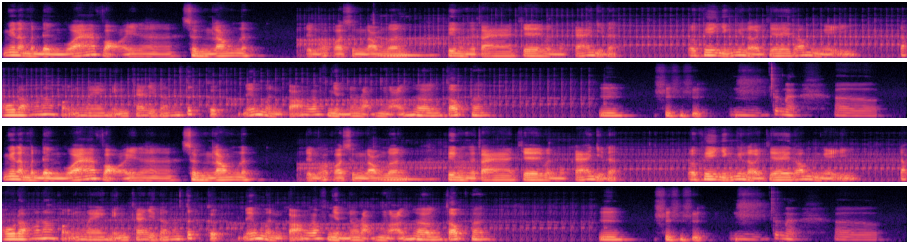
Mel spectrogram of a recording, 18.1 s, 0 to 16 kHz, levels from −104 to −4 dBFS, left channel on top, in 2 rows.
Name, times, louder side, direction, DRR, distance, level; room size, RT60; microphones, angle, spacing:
voice 1, 0.0-2.5 3.0-4.1 4.5-6.2 6.9-8.6 9.0-13.9 15.0-15.3 15.6-16.1 16.4-16.6, right 2 dB, 20° right, 0.5 m, -28 dB
sound 1, 2.9-15.1 16.8-16.9, left 3 dB, 65° left, 2.5 m, -44 dB
voice 2, 3.7-4.3 16.3-17.8, left 3 dB, 30° left, 0.6 m, -38 dB
9.4 x 6.0 x 2.4 m
head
